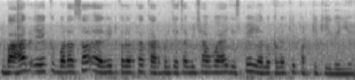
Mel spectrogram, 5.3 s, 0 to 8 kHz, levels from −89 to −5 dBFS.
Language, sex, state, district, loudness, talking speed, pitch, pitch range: Hindi, male, Chhattisgarh, Korba, -18 LUFS, 225 wpm, 200 Hz, 185-210 Hz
